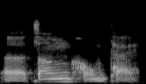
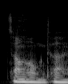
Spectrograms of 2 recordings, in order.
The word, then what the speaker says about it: Zhang Hungtai: Can you pronounce it? Yeah, of course. Zhang Hungtai. Zhang Hungtai.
